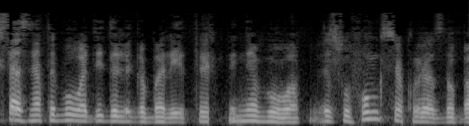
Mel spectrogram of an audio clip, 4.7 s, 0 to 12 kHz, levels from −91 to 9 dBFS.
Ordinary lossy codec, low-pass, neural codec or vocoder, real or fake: MP3, 32 kbps; 10.8 kHz; codec, 44.1 kHz, 2.6 kbps, DAC; fake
